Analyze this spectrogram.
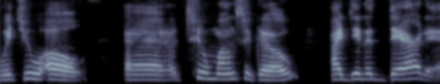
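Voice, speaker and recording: A woman speaks very slowly in a Dutch accent, her pitch fairly low with ordinary variation. The sound is dry and close with no echo, over a quiet background. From Netherlands. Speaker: wellness product user. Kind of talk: testimony. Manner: halting.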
